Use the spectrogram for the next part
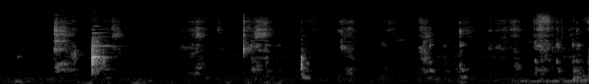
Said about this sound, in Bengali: এই ঘিয়ের মধ্যে আমি সুজিটা একটু হালকা করে ভেজে নেবো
